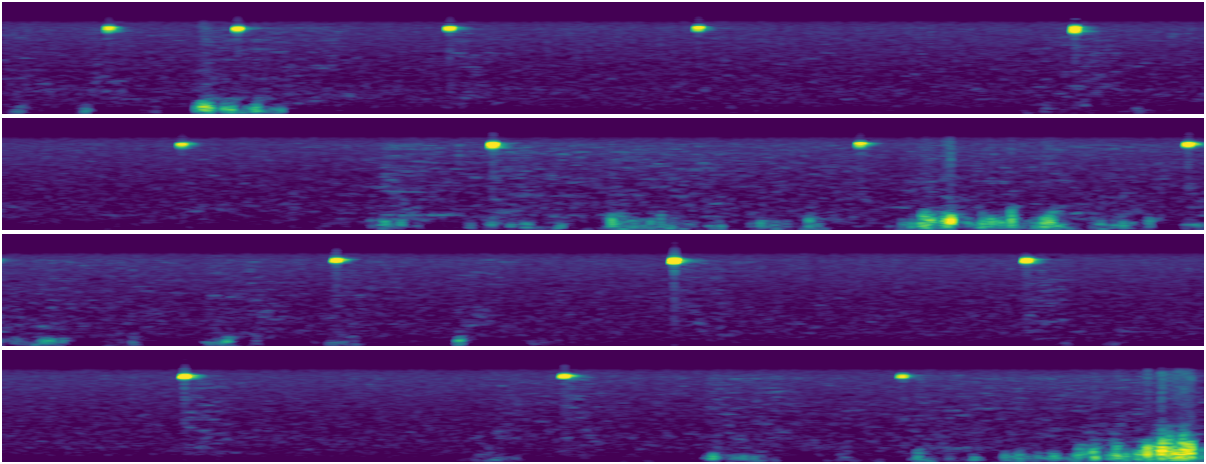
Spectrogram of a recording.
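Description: Short, sharp, high chip notes repeated about every one and a half to two seconds, as a bird gives its chip call. Irregular low knocks and rustles from a female northern cardinal feeding on a hanging platform feeder come in the middle and again near the end.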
